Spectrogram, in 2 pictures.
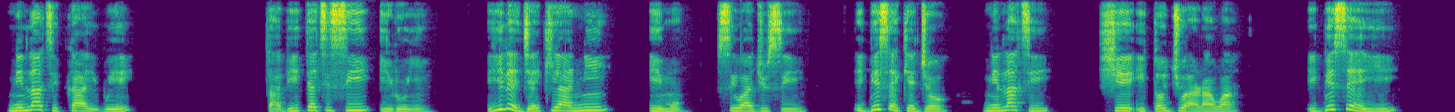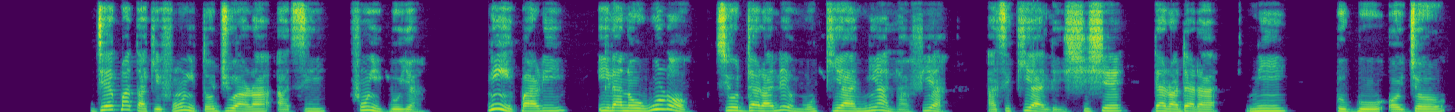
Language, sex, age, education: Yoruba, female, 30-45, secondary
